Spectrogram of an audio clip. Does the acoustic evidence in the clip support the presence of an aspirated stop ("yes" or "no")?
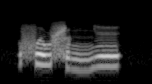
no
